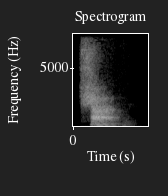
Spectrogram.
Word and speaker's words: Sian: Shan is actually the female version. S-I-A-N. Shan.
